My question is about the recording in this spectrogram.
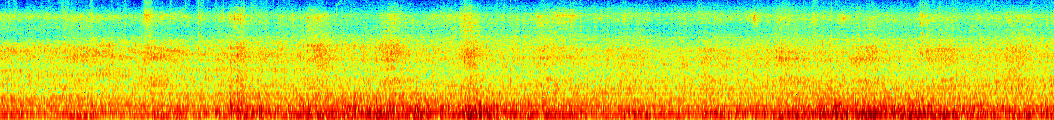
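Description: Wind buffeting the phone's microphone: a low, uneven rush that swells and eases, over a faint outdoor background.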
